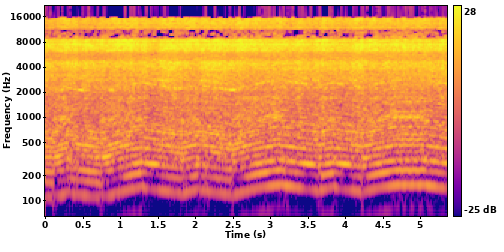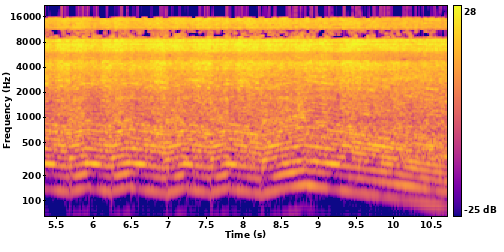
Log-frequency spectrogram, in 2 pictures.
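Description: Engine revs up and down cleanly several times, pitch climbing smoothly without stumbling or flat spots; top end pulls strong and sounds healthy.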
